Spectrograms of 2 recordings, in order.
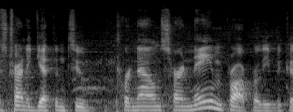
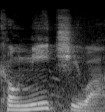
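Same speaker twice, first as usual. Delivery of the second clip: bad American accent, konnichiwa stressed heavily in the middle. Mimicking an American with bad Japanese pronunciation: bad American accent on konnichiwa. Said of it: "when you listen to an American person with bad pronunciation speak Japanese".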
